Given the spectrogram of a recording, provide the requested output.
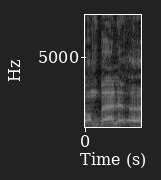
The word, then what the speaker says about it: handball: Le handball, on prononce bien handball, hein, parce que c'est un sport d'origine alémanique et allemand.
